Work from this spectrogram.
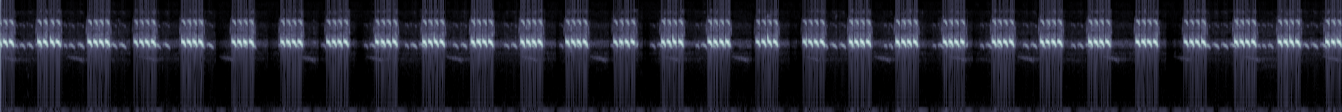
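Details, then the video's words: Wild cricket at night, singing a steady run of short, high, shrill chirps, about four each second, evenly spaced and unbroken, with only a faint low rumble underneath. "SUARA JANGKRIK LANGSUNG DARI ALAM LIAR DI MALAM HARI"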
